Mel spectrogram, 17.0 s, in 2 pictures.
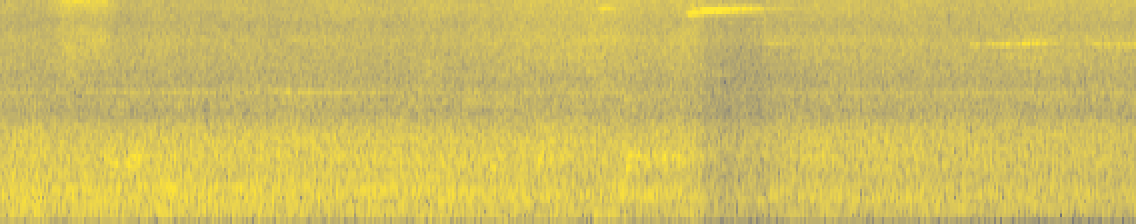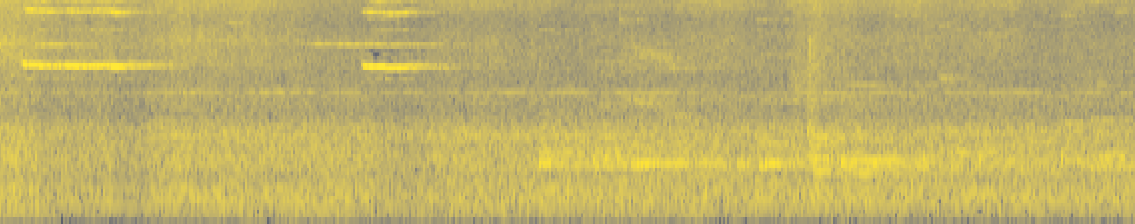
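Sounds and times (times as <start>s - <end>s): high-pitched wheel squeals: 7.3s - 9.8s, 10.8s - 11.9s.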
